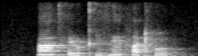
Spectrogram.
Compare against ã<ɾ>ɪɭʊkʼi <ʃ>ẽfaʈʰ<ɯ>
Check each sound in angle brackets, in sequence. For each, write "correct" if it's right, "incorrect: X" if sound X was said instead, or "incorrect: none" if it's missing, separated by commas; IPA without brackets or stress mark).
incorrect: tʰ, incorrect: z, incorrect: ʊ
